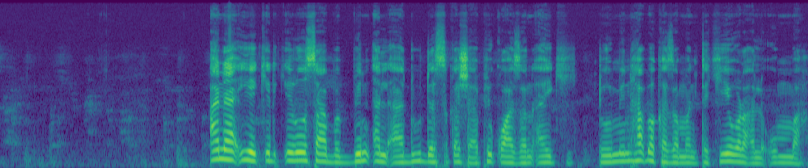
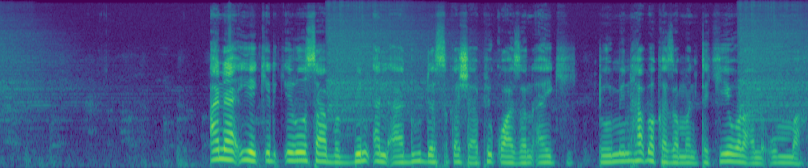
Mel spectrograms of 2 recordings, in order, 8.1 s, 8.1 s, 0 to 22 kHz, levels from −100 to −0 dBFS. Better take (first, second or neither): first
